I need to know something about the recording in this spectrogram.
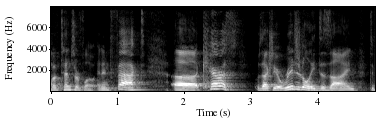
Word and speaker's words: Keras: I don't know how to pronounce it. Keras.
